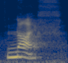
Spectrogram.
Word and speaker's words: knife: A K is not pronounced when it comes before an N, like knife, no, knee, knock, not, knowledge.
